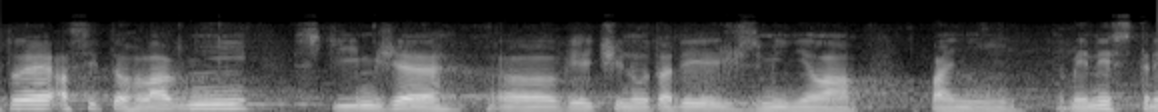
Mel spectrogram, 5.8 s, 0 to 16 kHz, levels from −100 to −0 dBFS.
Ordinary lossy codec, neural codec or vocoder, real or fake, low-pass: Opus, 32 kbps; none; real; 7.2 kHz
